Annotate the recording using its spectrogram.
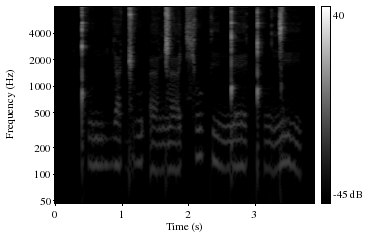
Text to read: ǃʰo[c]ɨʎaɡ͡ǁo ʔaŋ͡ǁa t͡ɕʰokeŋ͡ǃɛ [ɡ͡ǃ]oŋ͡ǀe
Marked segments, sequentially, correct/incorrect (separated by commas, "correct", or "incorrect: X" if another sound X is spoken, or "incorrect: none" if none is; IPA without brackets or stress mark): incorrect: ɲ, incorrect: ǃʰ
